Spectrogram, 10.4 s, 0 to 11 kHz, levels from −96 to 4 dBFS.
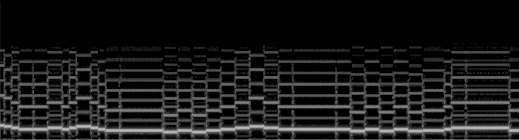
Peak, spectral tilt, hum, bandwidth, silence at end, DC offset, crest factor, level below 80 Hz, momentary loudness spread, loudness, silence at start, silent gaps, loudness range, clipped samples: -22 dBFS; 4 dB/octave; none; 7.4 kHz; 0 s; under 0.1%; 6 dB; -66 dBFS; 1 LU; -28 LUFS; 0 s; none; 0 LU; under 0.1%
